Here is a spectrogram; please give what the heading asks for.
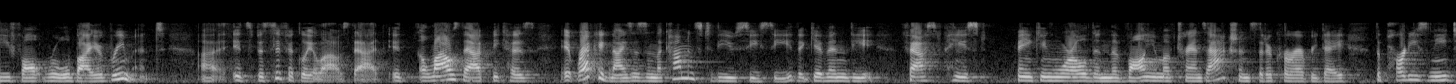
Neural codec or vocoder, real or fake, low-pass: none; real; 7.2 kHz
